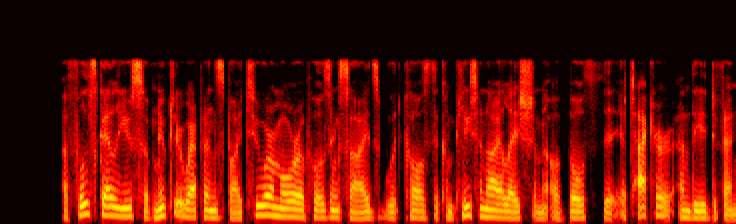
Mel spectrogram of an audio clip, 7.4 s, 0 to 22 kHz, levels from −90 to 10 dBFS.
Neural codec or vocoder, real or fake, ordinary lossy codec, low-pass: codec, 16 kHz, 8 kbps, FunCodec, trained on Chinese and English, 25 frames a second; fake; none; 7.2 kHz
